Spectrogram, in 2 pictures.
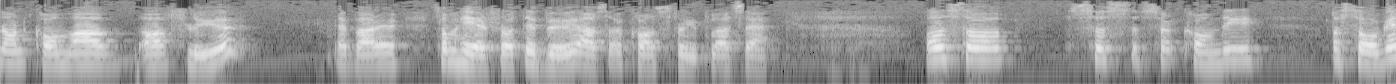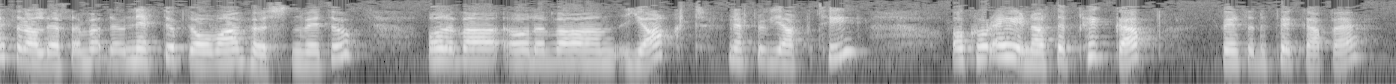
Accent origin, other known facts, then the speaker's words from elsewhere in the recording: Montana, United States; moved away; jag var från Montana och han är född i Montana, inte så långt som ifrån där jag bor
